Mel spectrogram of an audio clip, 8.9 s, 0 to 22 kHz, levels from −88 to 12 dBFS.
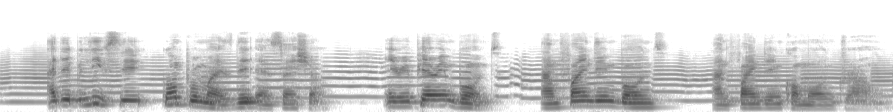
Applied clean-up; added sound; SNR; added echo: none; Trumpet; 14 dB; none.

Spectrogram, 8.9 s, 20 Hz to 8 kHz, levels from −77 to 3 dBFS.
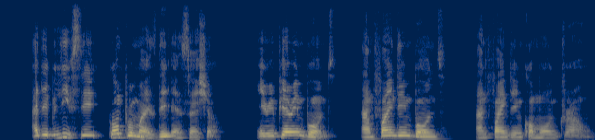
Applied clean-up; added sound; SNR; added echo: neural mask model Resemble Enhance denoiser.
